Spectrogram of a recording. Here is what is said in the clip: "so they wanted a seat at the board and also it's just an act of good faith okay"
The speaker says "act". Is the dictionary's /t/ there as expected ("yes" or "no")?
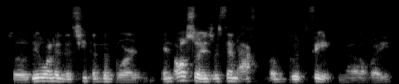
yes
